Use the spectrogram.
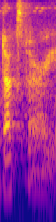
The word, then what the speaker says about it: Duxbury: collaboration with Meredith Duxbury so Duxbury yeah that's how you say it so anyway guys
